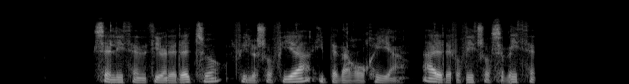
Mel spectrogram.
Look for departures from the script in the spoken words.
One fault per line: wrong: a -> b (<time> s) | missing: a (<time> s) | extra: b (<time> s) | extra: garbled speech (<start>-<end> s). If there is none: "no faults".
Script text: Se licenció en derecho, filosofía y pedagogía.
missing: en (1.6 s)
extra: garbled speech (4.2-5.4 s)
